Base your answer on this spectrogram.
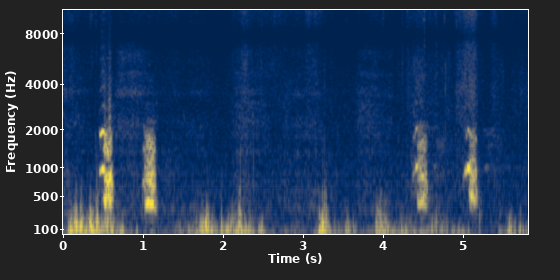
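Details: Leashed hunting dog, 22 months old, giving tongue while trailing wild boar; five sharp barks spaced irregularly, separated by quieter stretches of rustling and low wind noise.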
